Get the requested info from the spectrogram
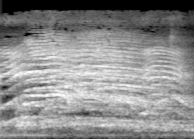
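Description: A group of young children singing together at full voice, close to shouting. Their voices rise at the start into one long held note.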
